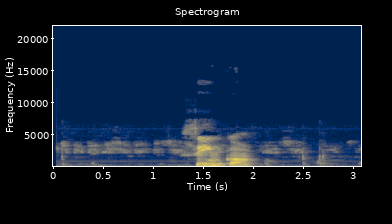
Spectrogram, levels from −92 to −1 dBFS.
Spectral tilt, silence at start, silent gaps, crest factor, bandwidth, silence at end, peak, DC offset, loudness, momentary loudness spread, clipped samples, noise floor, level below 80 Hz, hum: -4 dB/octave; 1.3 s; none; 20 dB; 7.6 kHz; 1.1 s; -2 dBFS; under 0.1%; -15 LUFS; 15 LU; under 0.1%; -48 dBFS; -66 dBFS; none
